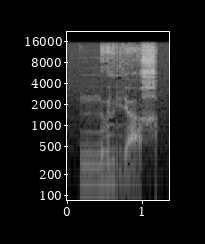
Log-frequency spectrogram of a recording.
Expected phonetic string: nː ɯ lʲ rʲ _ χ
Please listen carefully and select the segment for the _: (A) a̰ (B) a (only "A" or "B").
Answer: A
